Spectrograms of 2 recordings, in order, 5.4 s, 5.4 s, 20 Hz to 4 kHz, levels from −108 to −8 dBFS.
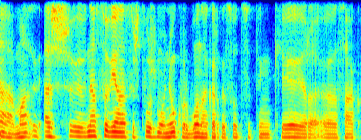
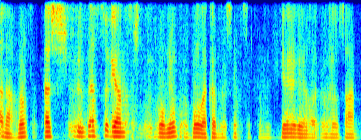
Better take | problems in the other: first | noise reduction (neural separator model SepFormer WHAMR!)

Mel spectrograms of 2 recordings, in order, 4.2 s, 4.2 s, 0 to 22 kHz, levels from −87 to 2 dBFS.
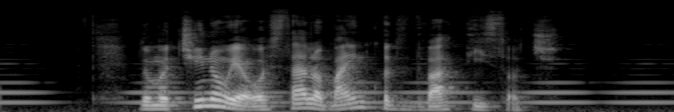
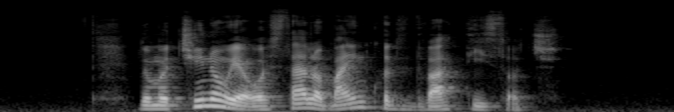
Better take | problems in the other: second | background sound (Organ); 16 dB below the speech

